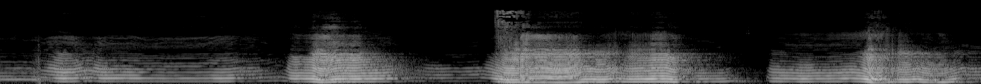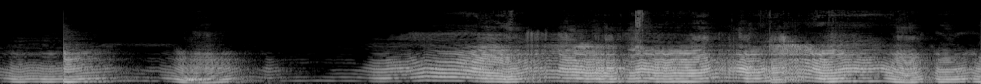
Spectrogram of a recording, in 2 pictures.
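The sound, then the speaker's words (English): A long, loud fart sound effect, a buzzy, rumbling blast that wobbles in pitch and sputters through several surges and brief breaks for about twenty seconds, with no talking. “Her churning innards let loose the most colossal, immensely loud and impossibly long, jaw-dropping fart that's ever been heard.”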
